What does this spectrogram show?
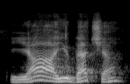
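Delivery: drawn-out Minnesota "you betcha"; Minnesota accent. Retold or imitated. Teacher answering his own question in a jokey Minnesota accent. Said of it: "that's my imitation of my Minnesota accent".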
